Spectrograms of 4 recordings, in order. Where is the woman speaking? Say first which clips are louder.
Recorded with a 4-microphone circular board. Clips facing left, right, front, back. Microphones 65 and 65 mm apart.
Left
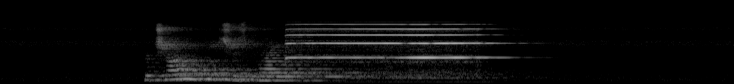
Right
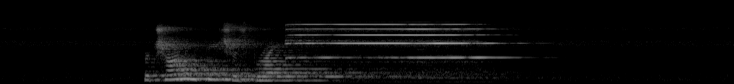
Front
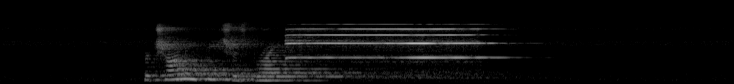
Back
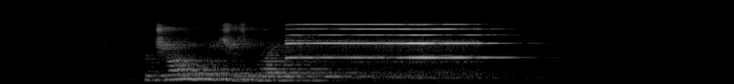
Right 2 dB, front 4 dB; 50° right, 1.8 m.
